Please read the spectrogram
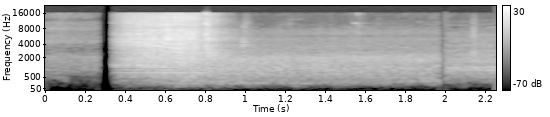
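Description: Compressed-air blow gun blasting dirt off the underside of an automatic transmission pan: a hiss that starts suddenly with a strong first burst, then settles into a steady blast.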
